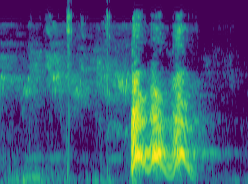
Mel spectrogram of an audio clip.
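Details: Puppy barking early in the morning: after a quiet stretch with faint bird chirps, one short burst of high, yappy barks with a wavering, bouncing pitch, three quick pulses, then silence.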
